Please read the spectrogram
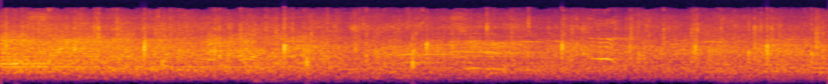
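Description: Crowd noise in a sports hall, with spectators and corners shouting during a kickboxing bout. A few sharp smacks, about a second apart, stand out, like blows landing.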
